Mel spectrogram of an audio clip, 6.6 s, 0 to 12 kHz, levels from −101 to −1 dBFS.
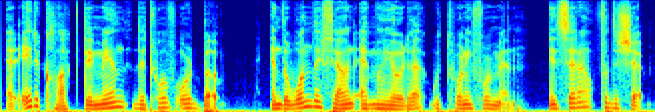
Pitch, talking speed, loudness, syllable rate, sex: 125 Hz, 240 wpm, -21 LUFS, 6.0 syllables/s, male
